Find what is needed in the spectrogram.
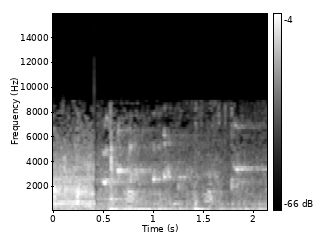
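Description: Basketball bouncing on a court: several low, irregularly spaced dribbles over a steady murmur of arena crowd noise, with a few short high squeaks.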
